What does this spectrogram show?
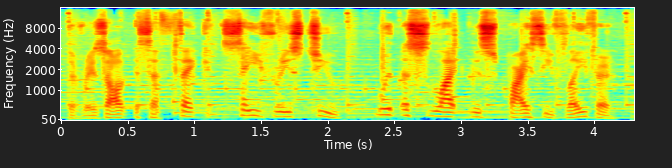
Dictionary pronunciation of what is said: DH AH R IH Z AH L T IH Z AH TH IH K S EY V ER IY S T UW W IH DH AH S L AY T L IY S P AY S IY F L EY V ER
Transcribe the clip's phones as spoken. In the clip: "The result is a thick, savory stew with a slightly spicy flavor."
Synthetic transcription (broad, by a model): DH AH R IH Z AH L T IH Z AH TH IH K S EY F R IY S T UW W IH DH AH S L AY T L IY S P AY S IY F L EY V ER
